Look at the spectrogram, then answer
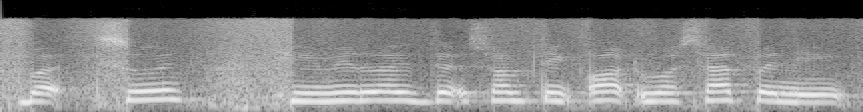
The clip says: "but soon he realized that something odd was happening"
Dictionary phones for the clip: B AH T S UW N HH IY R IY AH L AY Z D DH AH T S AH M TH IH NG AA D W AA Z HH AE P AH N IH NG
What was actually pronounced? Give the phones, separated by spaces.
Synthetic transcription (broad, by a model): B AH T S UW N HH IY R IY L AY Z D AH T S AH M T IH NG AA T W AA S HH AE P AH N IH NG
